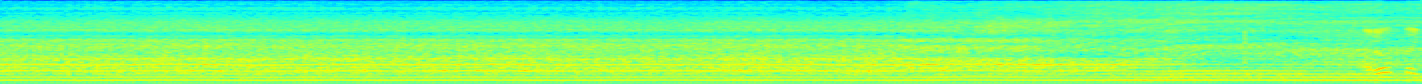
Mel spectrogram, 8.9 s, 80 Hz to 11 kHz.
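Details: Craftsman 22-inch big wheel push mower, Briggs classic engine, 2008, after safety cable fix and carb linkage adjustment (spring previously messed up): steady high-pitched even drone, no hunting, running a little fast; owner thinks the spring is just warm.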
